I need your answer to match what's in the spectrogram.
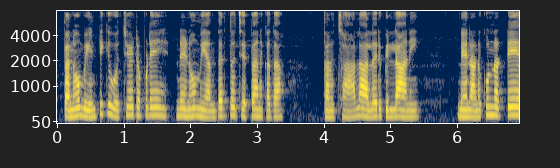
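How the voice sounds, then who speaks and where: A fretful middle-aged mother who talks on and on in worry, read by a woman storyteller. Her voice is a plain mid-pitched woman's voice. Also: a bit bright, close to an everyday voice.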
